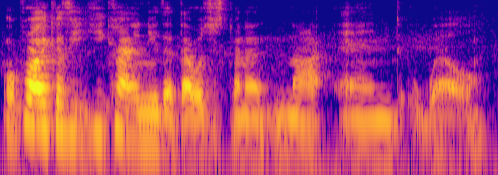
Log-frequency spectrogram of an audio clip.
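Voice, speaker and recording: Expressive woman with lively, swinging pitch. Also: a little fast. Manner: expressive, reactive interjections. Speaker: stream co-host. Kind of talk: casual chat on a live stream.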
